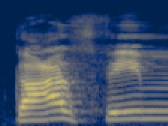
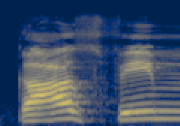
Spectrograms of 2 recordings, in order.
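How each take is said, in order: No difference in how they are said.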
